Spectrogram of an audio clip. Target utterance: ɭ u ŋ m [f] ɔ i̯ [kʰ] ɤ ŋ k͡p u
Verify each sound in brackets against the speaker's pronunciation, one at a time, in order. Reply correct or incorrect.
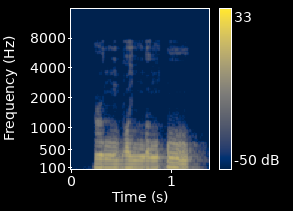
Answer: incorrect: b, incorrect: ŋ

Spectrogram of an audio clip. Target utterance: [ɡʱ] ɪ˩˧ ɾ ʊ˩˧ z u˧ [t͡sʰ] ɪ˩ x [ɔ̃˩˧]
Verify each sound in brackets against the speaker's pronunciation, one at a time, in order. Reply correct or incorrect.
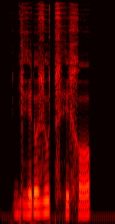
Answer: correct, correct, incorrect: ɔ˩˧

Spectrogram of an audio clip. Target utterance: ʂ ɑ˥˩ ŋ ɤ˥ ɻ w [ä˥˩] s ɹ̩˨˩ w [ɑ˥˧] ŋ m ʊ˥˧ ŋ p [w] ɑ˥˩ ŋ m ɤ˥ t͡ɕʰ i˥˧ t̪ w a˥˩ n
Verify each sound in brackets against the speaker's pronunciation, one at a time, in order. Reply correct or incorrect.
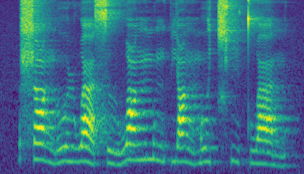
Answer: correct, incorrect: ɑ˥, incorrect: j

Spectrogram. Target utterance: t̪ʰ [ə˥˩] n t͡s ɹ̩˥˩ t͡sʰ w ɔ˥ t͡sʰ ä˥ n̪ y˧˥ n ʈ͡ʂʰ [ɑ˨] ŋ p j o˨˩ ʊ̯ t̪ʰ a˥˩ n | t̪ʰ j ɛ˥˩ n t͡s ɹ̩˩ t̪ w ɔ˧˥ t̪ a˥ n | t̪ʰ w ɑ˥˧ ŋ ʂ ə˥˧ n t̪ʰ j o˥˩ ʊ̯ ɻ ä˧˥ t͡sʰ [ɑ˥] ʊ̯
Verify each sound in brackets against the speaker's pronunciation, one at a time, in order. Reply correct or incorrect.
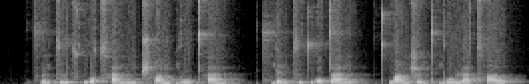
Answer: incorrect: ə˧˥, incorrect: ɑ˧˥, correct

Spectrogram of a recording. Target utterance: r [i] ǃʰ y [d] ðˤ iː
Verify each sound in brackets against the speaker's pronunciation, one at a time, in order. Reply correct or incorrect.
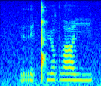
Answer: incorrect: ɪ, correct

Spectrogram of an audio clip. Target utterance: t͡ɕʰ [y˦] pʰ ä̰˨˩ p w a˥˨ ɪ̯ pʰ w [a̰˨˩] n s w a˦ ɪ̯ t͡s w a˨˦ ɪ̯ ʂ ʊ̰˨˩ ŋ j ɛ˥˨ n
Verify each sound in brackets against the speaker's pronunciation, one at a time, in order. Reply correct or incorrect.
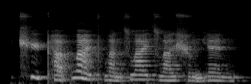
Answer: incorrect: y˥˨, correct

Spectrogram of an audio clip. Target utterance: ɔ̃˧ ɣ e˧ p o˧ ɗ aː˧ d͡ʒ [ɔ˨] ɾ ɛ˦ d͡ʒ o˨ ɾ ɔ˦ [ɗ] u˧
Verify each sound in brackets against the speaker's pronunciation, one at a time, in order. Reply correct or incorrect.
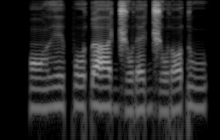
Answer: incorrect: o˨, correct

